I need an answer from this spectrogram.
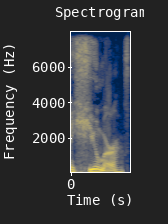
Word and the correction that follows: Huemmer: from Pelzer, South Carolina, wants a birthday shout-out to his sister and fellow producer Katie Humer, or it's pronounced Hammer. Sorry, H-U-E-M-M-E-R is pronounced Hammer.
